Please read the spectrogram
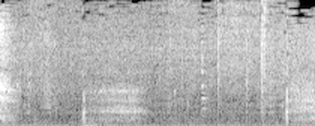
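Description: Faint, soft sounds of a spoon ladling ranchero sauce onto a plated chili relleno, with a small click near the end, over a quiet steady room hum.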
